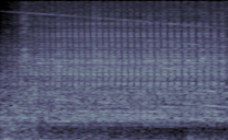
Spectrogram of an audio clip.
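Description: Title-sequence sound effect: a harsh, rapidly pulsing buzz with no clear pitch, mostly in the upper range.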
